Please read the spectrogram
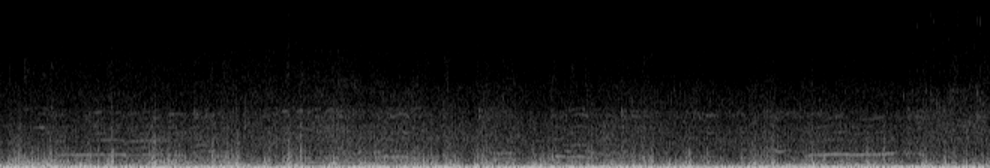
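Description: Wind rushing over the microphone with a steady low rumble from a motorcycle riding at road speed.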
